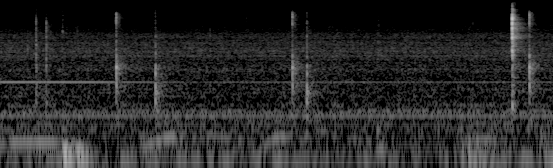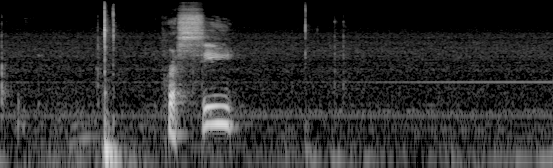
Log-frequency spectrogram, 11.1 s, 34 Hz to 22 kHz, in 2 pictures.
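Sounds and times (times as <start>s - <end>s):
low steady hum: 0.0s - 11.0s
computer keys clicking: 0.3s - 1.7s, 6.5s - 6.8s.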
